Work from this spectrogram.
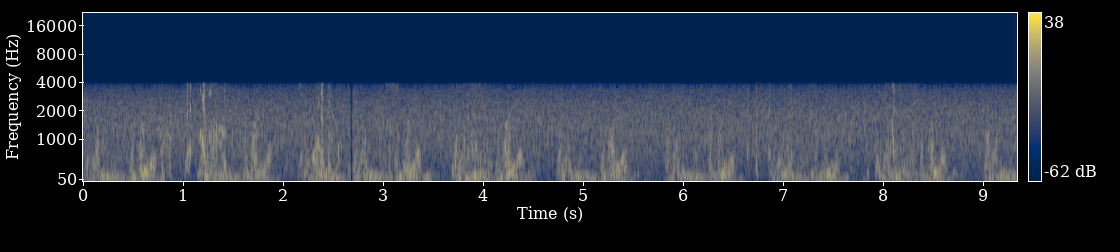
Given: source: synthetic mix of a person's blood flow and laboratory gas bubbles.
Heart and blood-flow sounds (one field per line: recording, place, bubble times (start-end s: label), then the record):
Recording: Doppler ultrasound of blood flow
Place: precordium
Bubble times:
0.74-0.91 s: bubbles
0.98-1.49 s: bubbles
2.12-2.59 s: bubbles
3.01-3.15 s: bubbles
3.66-4.11 s: bubbles
6.62-6.67 s: bubbles
6.71-6.78 s: bubbles
6.84-6.88 s: bubbles
7.03-7.12 s: bubbles
7.25-7.34 s: bubbles
7.82-7.88 s: bubbles
7.92-8.36 s: bubbles
From the record:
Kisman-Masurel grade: 232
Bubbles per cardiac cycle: several, 3 to 8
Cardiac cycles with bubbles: 50 to 99%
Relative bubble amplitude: moderate (0.250 to 0.450)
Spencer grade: 3 (all of the cardiac periods contain showers or single bubble signals, but not dominating or overriding the cardiac motion signals)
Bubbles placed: only in the low amplitude regions of the cardiac cycle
